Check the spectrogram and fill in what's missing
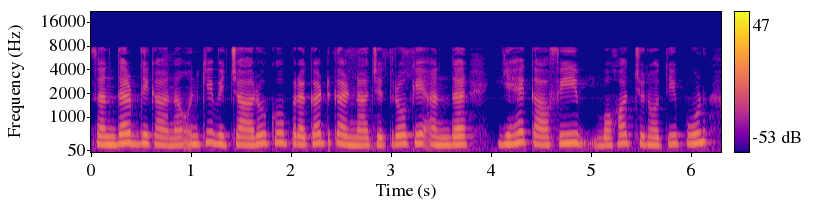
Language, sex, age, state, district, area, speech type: Hindi, female, 60+, Rajasthan, Jaipur, urban, spontaneous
